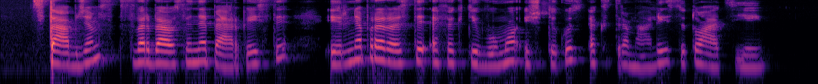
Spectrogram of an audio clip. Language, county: Lithuanian, Vilnius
